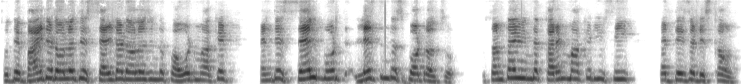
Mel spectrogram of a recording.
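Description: A man's voice: very high voice, fast talker, few pauses, rough recording. A man with a North Indian accent presenting an informal finance webinar in a conversational, repetitive way with rhetorical questions. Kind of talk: informal webinar lecture with acted-out client dialogue.

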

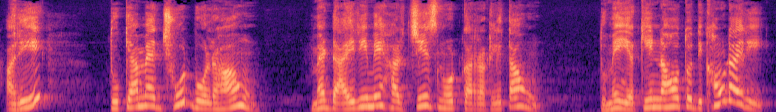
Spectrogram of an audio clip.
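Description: A woman's voice: mid-range voice, animated, moderate pace, lightly acted. A woman voicing a petty, stern middle-aged male employer who lectures and nitpicks over money, in a told story. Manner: lecturing, nitpicking, rhetorical questions. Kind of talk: storytelling with acted dialogue.

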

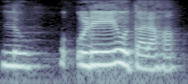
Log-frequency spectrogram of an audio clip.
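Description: A woman's voice: fairly high pitch, steady tone, slow pace, darkish tone. A woman in her thirties telling comic housewife stories in a chatty, exasperated way. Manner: chatty, exasperated storytelling with acted-out quotes. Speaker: housewife comedian. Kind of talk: comic monologue.

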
